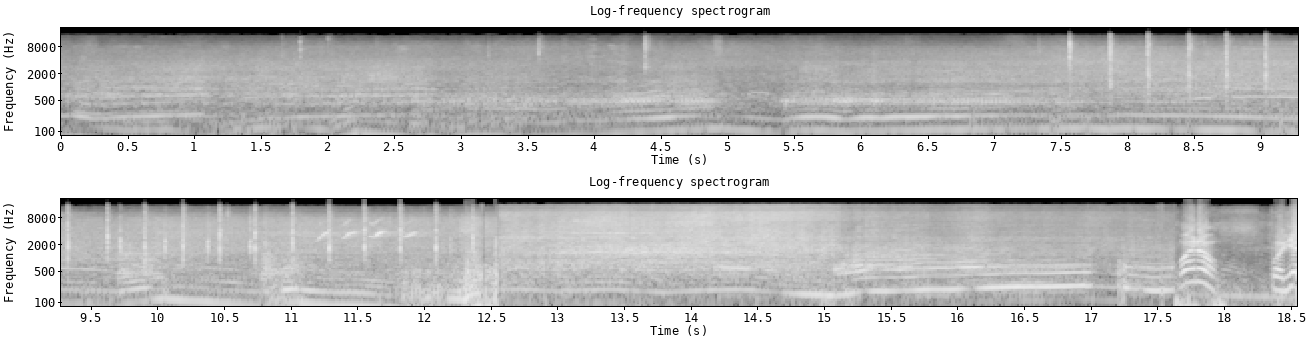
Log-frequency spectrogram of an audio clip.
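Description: A rally car engine revs hard and roars past, its pitch rising and falling.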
